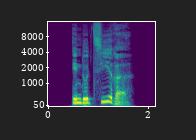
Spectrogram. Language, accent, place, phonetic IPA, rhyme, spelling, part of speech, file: German, Germany, Berlin, [ˌɪnduˈt͡siːʁə], -iːʁə, induziere, verb, De-induziere.ogg
- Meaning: inflection of induzieren: 1. first-person singular present 2. first/third-person singular subjunctive I 3. singular imperative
